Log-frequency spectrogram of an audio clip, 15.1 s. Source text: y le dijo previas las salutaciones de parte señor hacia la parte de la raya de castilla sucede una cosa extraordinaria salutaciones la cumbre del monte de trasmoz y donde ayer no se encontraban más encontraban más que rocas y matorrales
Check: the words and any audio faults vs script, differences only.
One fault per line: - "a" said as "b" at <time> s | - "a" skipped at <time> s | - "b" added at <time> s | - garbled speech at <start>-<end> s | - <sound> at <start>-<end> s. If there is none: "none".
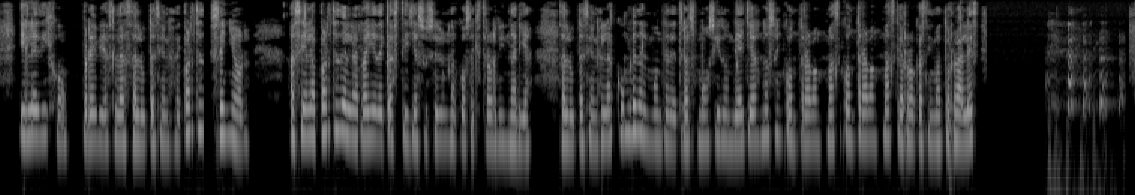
- laugh at 13.9-15.0 s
